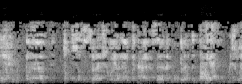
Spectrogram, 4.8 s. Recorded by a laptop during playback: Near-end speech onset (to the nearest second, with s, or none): none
